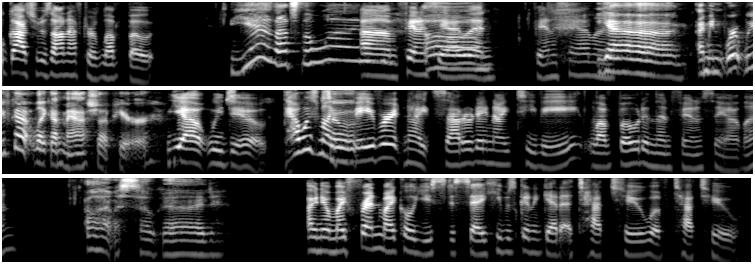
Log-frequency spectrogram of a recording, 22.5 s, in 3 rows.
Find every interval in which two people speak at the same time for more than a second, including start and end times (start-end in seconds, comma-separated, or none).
3.6-4.9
